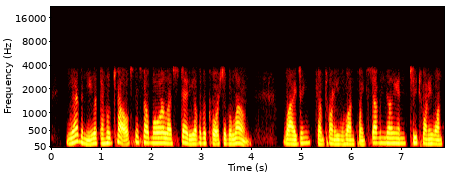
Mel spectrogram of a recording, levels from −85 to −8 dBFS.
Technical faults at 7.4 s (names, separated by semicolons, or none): tandem speech coding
